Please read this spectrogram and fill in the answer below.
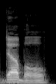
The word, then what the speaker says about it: Dubbel: D-U-B-B-E-L is close to the pronunciation of double, and absolutely not like you guys pronounced it in the show. and Gert says, another episode was hilarious. Your guest pronounced Roselaire, R-O-E-S-E-L-A-R-E as Roselaire, which is wrong.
